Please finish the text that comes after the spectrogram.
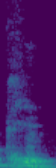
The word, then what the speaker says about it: tronc: se prononce et parfois parfois on a la lettre C à la fin d'un mot mais qui ne se prononce pas on la prononce pas exemple un bon alors regardez il y a c'est à la fin mais qui n'est pas prononcé ou bien un tronc le tronc d'arbre alors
